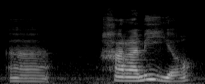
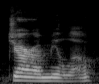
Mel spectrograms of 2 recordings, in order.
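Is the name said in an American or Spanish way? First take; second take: Spanish; American. First: The name has a Spanish-style pronunciation. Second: The name has an American-style pronunciation. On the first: "is how they pronounce it here" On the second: "perhaps it's Jaramillo in America"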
